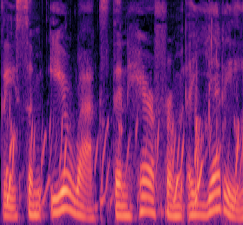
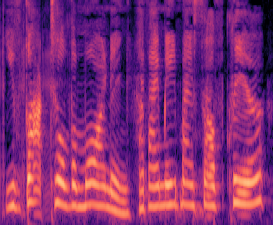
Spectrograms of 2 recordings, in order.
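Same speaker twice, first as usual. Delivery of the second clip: menacing witch; 8 semitones higher, 6 dB louder than usual. Acted. Witch threatens Chris.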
